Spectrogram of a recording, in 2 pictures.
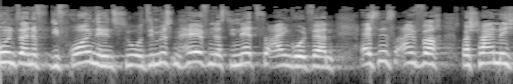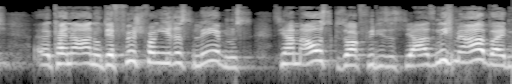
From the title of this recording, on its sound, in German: Gottesdienst am 13.11.2022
